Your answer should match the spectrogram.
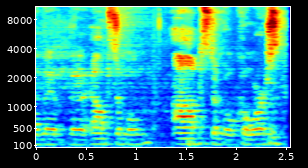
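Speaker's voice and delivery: ordinary delivery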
